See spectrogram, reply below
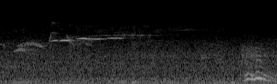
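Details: Wild niltava singing at first light of dawn in forest wilderness: a thin, high, level whistle held for nearly a second, preceded by a short rising note, with a lower chirping call and soft background hiss.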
